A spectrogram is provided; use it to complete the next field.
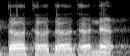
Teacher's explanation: ट वर्ग मूर्धा है, त वर्ग वो दंत है।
